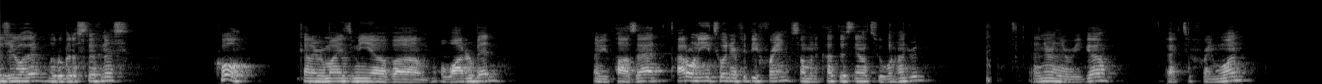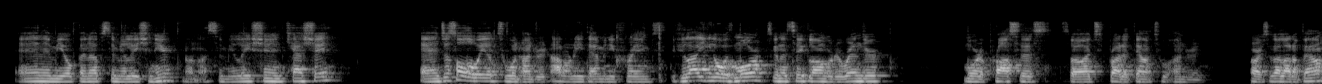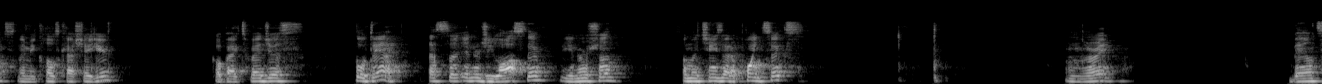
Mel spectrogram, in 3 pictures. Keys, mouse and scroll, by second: 5.7 click, 7.2-10.7 drag, 8.8 KP_0, 11.6 click, 13.8 click, 14.7 click, 15.4 click, 18.0-21.2 drag, 19.4 KP_0, 22.0 click, 27.2 click, 33.2-36.8 drag, 37.7 click.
